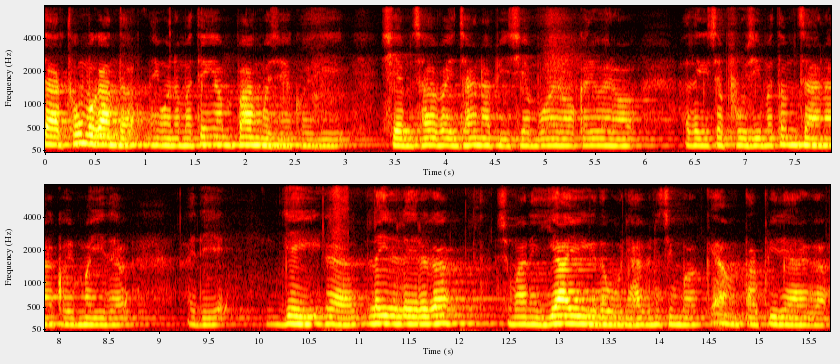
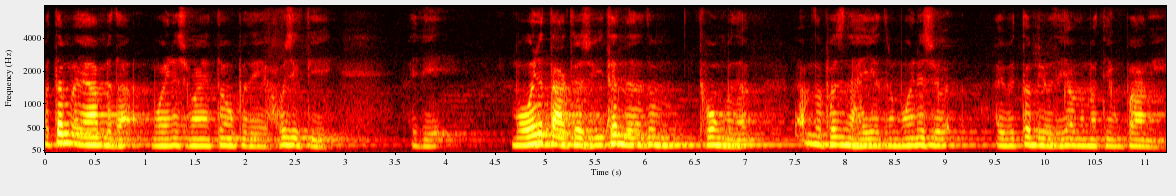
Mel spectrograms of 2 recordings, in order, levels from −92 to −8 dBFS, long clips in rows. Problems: none marked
